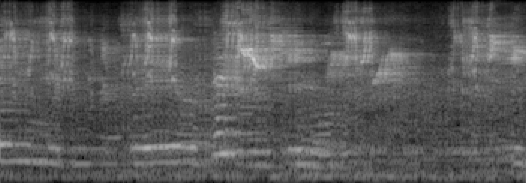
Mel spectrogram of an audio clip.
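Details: Sparrow chicks in the nest as the adults feed them, giving thin high chirps in uneven bursts, with a faint low murmur underneath.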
